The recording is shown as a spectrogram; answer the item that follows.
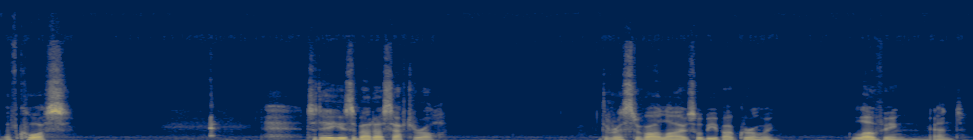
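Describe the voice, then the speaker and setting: A man playing an earnest, tender gentleman newlywed in a romantic audio drama, soft-spoken and hesitant, with a mournful sincerity. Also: fairly low pitch, steady tone, unhurried, long pauses, natural voice.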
